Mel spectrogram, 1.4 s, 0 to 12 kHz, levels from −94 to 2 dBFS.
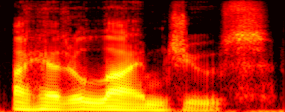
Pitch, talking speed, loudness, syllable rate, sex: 90 Hz, 210 wpm, -18 LUFS, 4.8 syllables/s, male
